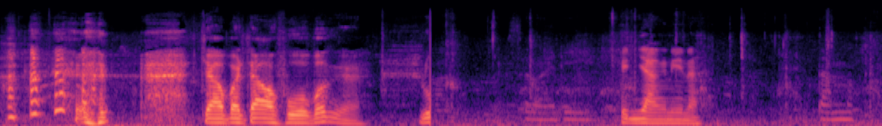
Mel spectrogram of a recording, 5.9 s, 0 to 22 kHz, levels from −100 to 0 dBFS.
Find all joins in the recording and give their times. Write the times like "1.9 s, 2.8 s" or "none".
2.9 s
